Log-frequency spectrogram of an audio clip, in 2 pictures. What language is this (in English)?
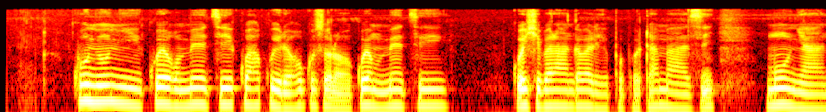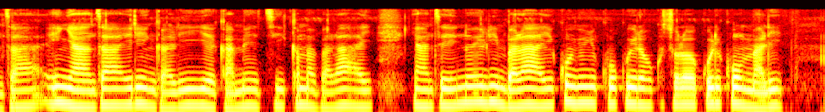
Masaaba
